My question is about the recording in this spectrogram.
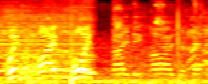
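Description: Basketball game broadcast sound: a voice for about the first second, then a basketball dribbling on a hardwood court as short sharp bounces over arena background noise.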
